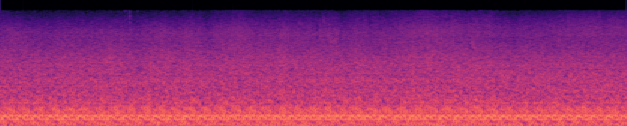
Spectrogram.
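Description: Cargo boat's engine running steadily under way, a fast even pulsing throb, with the rush of water and wind over it.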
